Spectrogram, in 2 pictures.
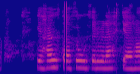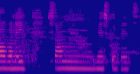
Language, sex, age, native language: Icelandic, male, 12, Icelandic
